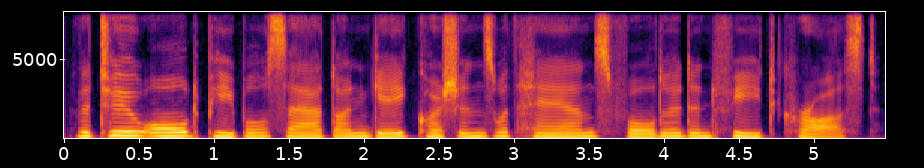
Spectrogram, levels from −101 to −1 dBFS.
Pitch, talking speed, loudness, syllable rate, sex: 215 Hz, 155 wpm, -16 LUFS, 3.4 syllables/s, female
